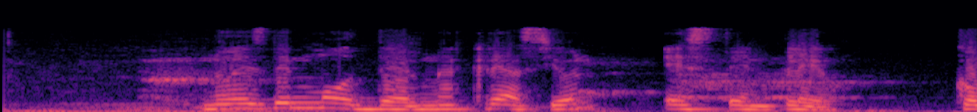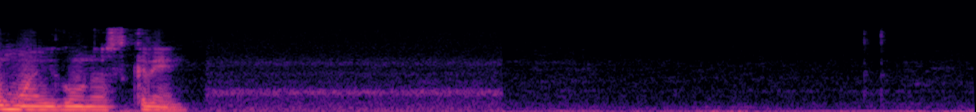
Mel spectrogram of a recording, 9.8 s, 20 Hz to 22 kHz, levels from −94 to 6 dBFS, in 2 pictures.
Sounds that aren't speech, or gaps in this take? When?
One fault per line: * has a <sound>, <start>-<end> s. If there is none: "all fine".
all fine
